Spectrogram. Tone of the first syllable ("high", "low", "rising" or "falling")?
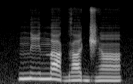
high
